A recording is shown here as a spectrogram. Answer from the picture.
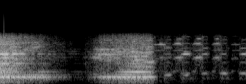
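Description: Accordion sounding two held chords: the first fades out about half a second in, the second starts just under a second in and stops at about a second and a half.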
